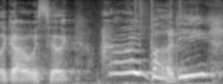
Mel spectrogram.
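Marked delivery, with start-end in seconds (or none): 1.0-2.1 very high, loud cooing voice. Speaker shows how they always greet their pet, in a high-pitched pet voice. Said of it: "speak to them in like a high pitched voice".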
